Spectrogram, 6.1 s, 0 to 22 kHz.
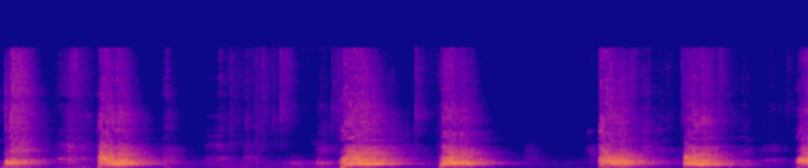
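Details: Around 28 kilos and eleven months old, the Staffie named Rocky goes wild at the smell of opened cinnamon. Loud, harsh barks come in pairs separated by short quiet gaps over a few seconds.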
